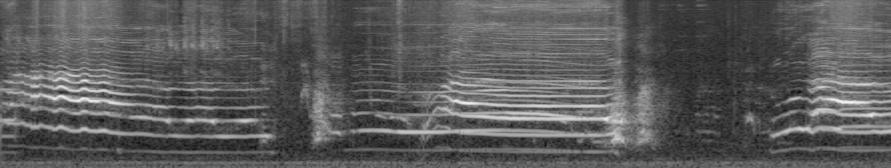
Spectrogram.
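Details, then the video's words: Domestic cat caterwauling through a screen door at a visiting cat, long drawn-out wavering yowls with rich harmonics, three rising and falling howls separated by short hissing bursts. "Sing the Visiting Cat Blues"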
